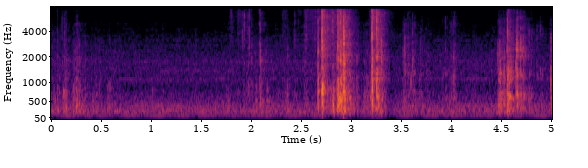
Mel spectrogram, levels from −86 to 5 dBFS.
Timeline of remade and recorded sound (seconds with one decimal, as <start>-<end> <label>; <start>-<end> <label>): 0.0-5.0 recorded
